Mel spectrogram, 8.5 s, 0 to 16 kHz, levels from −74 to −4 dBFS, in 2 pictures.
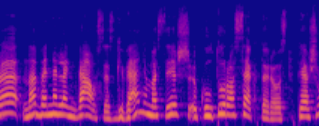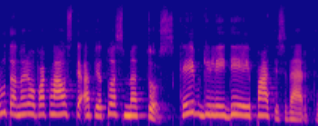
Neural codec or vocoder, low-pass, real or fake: none; 14.4 kHz; real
